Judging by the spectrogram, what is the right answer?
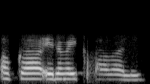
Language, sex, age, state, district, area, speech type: Telugu, female, 18-30, Telangana, Ranga Reddy, rural, conversation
